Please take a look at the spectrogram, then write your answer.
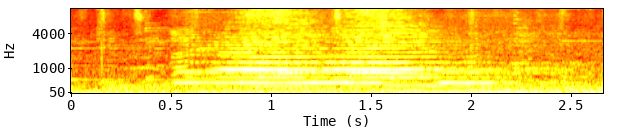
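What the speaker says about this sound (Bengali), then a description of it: "Toy train, toy train." A Darjeeling toy train's diesel engine sounds a sustained horn, loud and close, its steady tones holding over the low rumble of the locomotive throughout.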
